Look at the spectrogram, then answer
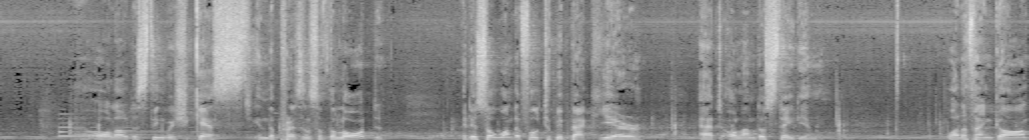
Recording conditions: live audience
